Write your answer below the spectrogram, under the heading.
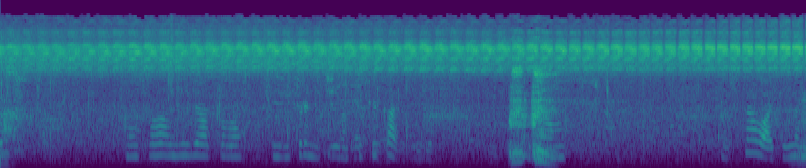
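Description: Cicadas chirring in a dense, steady, high-pitched chorus with a fast pulsing texture. Faint voices and one brief louder sound come through about five seconds in.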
